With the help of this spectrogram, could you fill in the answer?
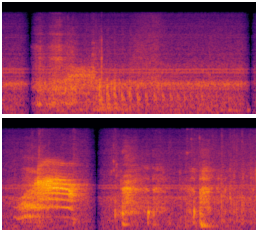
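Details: Sixteen-year-old male cat indoors in a front hall, obsessed with dirty shoes, giving a strained drawn-out meow near the middle and shorter broken calls after, over steady rubbing and rustling noise.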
